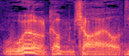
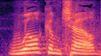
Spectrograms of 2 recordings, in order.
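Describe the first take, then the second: First: Lightly voiced deep lion, slow and grand; a hint of the movie's Aslan greeting the girl. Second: Said in the usual way. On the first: Preacher mimics film Aslan greeting Lucy, a lightly voiced lion. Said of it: "I don't know how they can get your voice out". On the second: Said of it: "but, like, in the movie".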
